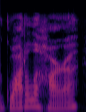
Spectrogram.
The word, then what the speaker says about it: Guadalajara: Guadalixara or Guadalajara is pronounced by the Spaniards with a strong aspirate. The X and J having the same force.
